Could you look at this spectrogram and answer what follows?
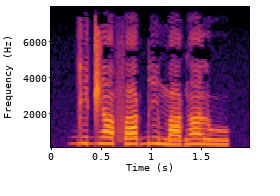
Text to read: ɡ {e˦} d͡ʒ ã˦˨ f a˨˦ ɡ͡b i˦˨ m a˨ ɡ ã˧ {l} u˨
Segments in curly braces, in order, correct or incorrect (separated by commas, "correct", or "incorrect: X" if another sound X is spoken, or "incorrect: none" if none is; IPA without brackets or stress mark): incorrect: i˦, correct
